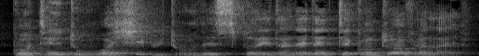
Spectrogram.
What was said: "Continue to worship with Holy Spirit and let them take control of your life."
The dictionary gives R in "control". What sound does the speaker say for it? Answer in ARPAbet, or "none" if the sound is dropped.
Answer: R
